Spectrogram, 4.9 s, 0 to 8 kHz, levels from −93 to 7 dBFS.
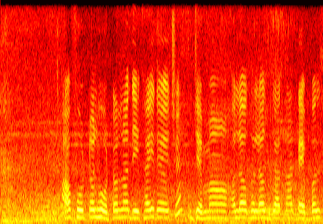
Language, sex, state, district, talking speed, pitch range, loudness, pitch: Gujarati, female, Gujarat, Gandhinagar, 160 wpm, 245-265 Hz, -14 LUFS, 250 Hz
